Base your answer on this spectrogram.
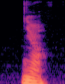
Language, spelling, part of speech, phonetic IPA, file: Polish, -nia, suffix, [ɲa], LL-Q809 (pol)--nia.wav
